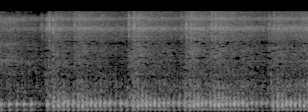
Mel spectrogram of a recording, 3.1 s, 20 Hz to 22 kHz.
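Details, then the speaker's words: Suzuki Raider 150 carb motorcycle running: steady beat with a knock as first gear engages, gears aligning when meshing; owner says this clunk is normal for this bike. "nangyayari yun kasi kailangan niyang i-align kasi yung gear doon pagpasok niya kaya yun para kang Mayon kang maririnig na parang pinupukpok so Normal lang yun ganon pagpasok ng first gear"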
